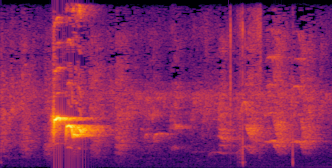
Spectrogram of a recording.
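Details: Sooty-headed bulbul on a Sunday morning at Sukanegeri, OKU Timur, gives one loud, bright, bubbling phrase, then quieter chirps. Two faint knocks follow.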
